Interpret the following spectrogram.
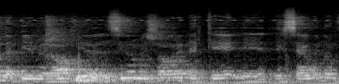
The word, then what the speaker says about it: Sjögren: Bueno, hoy yo les voy a hablar del síndrome de Sjögren, o Sjögren, como se debe pronunciar.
